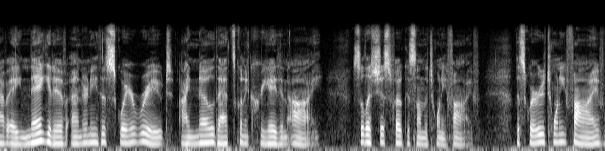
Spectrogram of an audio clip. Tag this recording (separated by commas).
Speech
